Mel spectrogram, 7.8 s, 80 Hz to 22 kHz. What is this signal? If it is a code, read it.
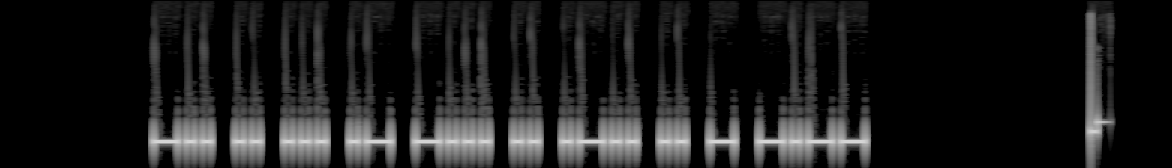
Morse code, heard as a keyed tone, about 22 wpm, 700 Hz. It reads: DISABILITY
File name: practice / 22wpm / 10 Letter Words - First 3 Letters Given - 22wpm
